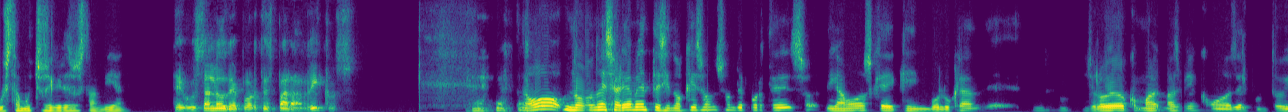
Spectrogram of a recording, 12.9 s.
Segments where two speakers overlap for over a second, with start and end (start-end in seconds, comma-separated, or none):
none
